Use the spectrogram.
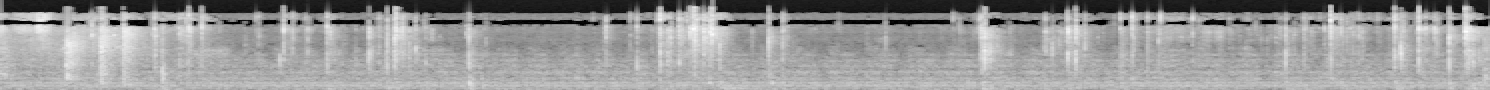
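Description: A solid rectangular bar of cream-colored soap held in one hand is scored and carved with a small knife blade that scrapes and cuts the surface, flaking off chips. Frequent short, crisp scraping clicks and cuts sound over a steady low rustle, with brief bright transients throughout.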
